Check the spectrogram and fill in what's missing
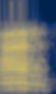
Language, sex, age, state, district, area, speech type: Bengali, male, 18-30, West Bengal, Uttar Dinajpur, rural, conversation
